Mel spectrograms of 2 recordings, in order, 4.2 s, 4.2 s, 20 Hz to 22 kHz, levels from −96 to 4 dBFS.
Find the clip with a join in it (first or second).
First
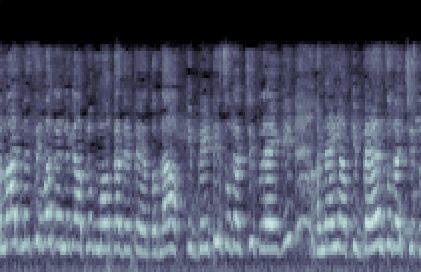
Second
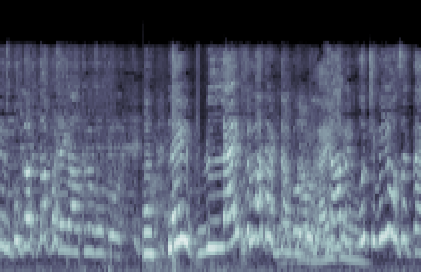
second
